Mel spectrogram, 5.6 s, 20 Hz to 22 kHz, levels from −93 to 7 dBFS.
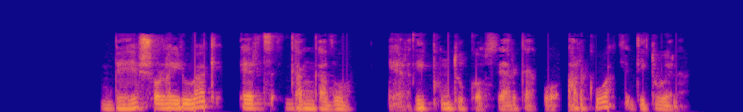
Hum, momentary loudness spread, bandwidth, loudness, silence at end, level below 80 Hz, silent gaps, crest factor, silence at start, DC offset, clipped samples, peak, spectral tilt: none; 13 LU; 7.8 kHz; -26 LUFS; 0.45 s; -50 dBFS; 2.69-2.91 s, 4.04-4.08 s, 4.21-4.25 s; 22 dB; 0.75 s; under 0.1%; under 0.1%; -6 dBFS; -4.5 dB/octave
